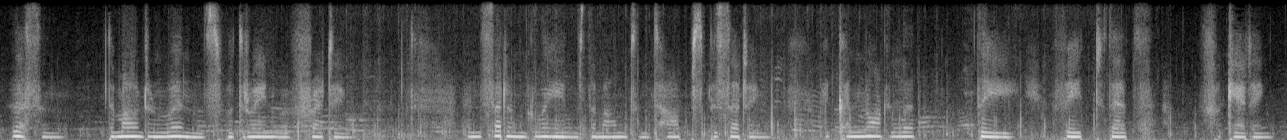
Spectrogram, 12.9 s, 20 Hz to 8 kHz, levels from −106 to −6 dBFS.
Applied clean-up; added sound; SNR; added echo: none; Livestock, farm animals, working animals; 17 dB; none.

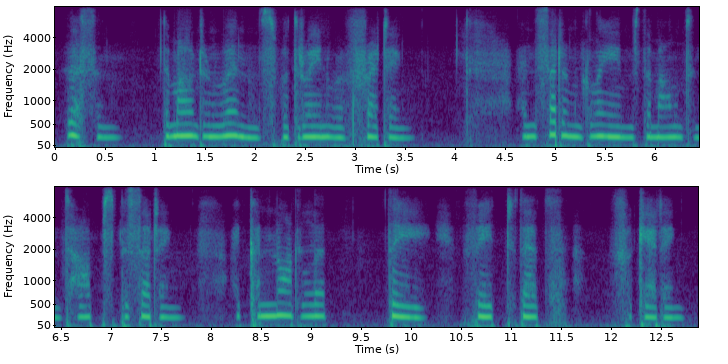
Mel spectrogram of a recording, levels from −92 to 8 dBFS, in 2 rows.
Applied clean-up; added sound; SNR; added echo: none; none; none; none.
